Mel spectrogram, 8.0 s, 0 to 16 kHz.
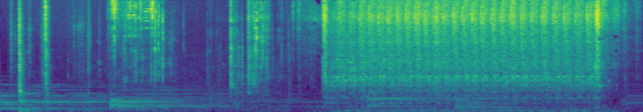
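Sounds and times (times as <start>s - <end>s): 
metallic clicks: 0.1s - 4.0s
old car engine cranking and whining without starting: 0.2s - 7.8s.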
